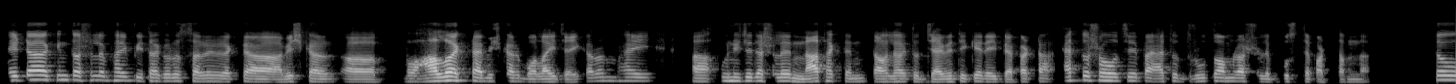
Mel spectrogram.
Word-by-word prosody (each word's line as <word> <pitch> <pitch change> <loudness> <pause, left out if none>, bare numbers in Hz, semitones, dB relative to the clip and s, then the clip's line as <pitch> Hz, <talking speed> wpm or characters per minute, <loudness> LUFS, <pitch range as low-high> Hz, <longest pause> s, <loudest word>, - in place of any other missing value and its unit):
এটা 195 +2 +3 0.2
কিন্তু 210 -1 -3
আসলে 195 0 -4
ভাই 190 -1 0
পিথাগোরাস 155 -1 -2
স্যারের 145 -1 -1
একটা 135 +2 -3 0.3
আবিষ্কার, 130 +1 -1 0.3
আ - - +3 0.6
ভালো 155 +6 +8
একটা 180 0 -4
আবিষ্কার 150 0 -4
বলাই 125 +1 +2
যায়। 115 0 -2
কারণ 165 +3 -4
ভাই 170 0 -3 0.6
আ - - +3 0.3
উনি 165 0 0
যদি 170 0 0
আসলে 165 0 -2 0.2
না 140 - +8
থাকতেন 165 -4 -3 0.2
তাহলে 130 0 +1
হয়তো 135 +1 -4
জ্যামিতিকের 135 +3 -1
এই 130 - -3
ব্যাপারটা 135 +4 -2 0.3
এত 180 +1 -12 0.2
সহজে 175 -1 +2
বা 155 - +3
এত 140 - -14 0.2
দ্রুত 145 +4 -7
আমরা 150 -1 -1
আসলে 135 -3 -8
বুঝতে 135 -1 -7
পারতাম 115 +1 -5
না। 125 - -7 0.7
তো 210 - +1
150 Hz, 155 wpm, -24 LUFS, 130-165 Hz, 0.7 s, ভালো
